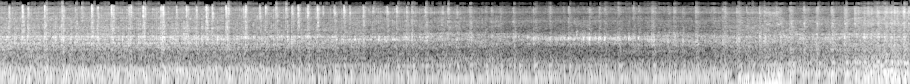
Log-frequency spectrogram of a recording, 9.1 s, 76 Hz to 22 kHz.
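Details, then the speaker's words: 1979 Yamaha SRX snowmobile two-stroke just started after fuel and cooling system work and fuel pump issues, first run with cooling system hooked up: crackly, fairly steady idle with a brief throttle blip near the end; normal idle. "sounds too bad to me I'm pretty healthy"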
